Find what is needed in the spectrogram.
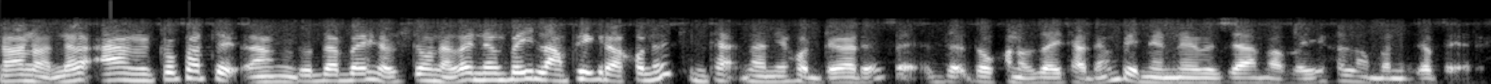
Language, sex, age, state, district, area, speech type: Bodo, male, 18-30, Assam, Kokrajhar, rural, conversation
